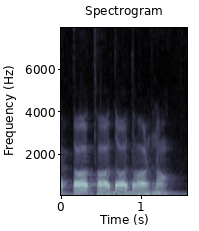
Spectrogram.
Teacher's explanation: इस सारे अक्षर को बोलने में, बोल के देख लीजिएगा, त थ द ध न, जुबान का नोक जो है वो दांत से जरूर टकराएगा हल्का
